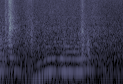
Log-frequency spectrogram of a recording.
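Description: A low, steady hum like a man's voice, held for over a second, with a couple of light clicks as a sock is pulled onto a foot.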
